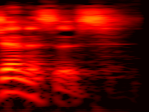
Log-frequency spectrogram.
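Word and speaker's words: Genisys: But they pronounce it Genesis.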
